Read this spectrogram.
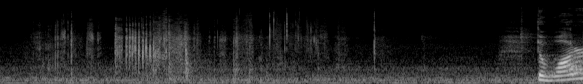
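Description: A woman reads aloud expressively, close by.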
